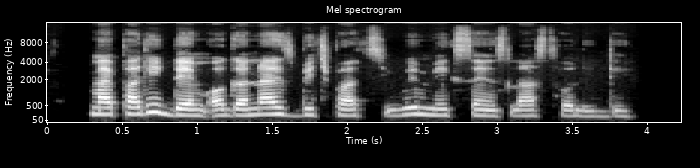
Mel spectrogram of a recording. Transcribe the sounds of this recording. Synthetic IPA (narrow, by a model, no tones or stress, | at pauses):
maɪpatidɛ̃mʔɔɡanaɪzbit͡ʃpatʰiwemeksɛ̃nslasthɔlide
